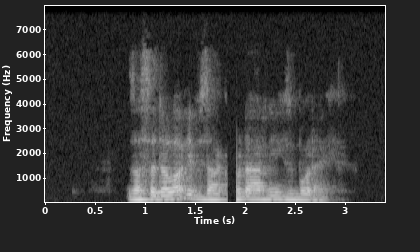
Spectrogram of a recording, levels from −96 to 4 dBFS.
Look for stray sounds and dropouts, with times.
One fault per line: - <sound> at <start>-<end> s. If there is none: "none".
- dropout at 1.8-1.9 s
